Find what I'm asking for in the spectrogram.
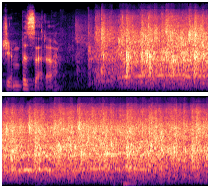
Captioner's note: applause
